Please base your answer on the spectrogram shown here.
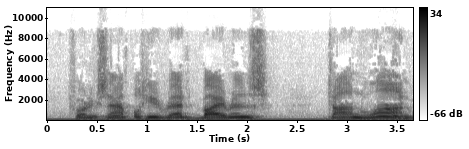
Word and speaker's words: Don Juan: For example, he read Byron's Don Juan, which Byron pronounced Don Juan for scanning purposes.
